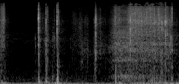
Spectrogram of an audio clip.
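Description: Crisp card sounds of a one-handed shuffle of a deck of playing cards: a few sharp clicks as the deck is split and cut in one hand, then a brief papery rustle as the cards fall back together. No talking.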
